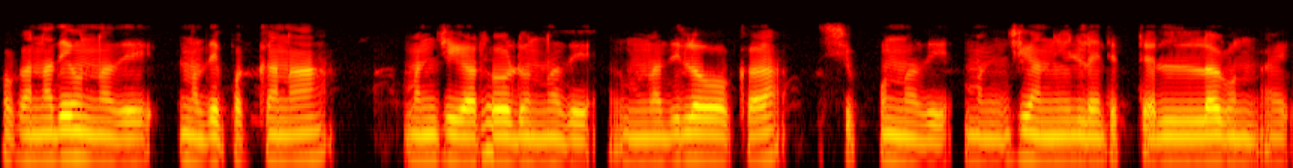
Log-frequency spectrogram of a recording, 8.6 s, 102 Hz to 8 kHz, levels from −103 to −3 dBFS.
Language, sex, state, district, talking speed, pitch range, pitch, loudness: Telugu, male, Telangana, Nalgonda, 110 wpm, 115-125 Hz, 120 Hz, -37 LUFS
